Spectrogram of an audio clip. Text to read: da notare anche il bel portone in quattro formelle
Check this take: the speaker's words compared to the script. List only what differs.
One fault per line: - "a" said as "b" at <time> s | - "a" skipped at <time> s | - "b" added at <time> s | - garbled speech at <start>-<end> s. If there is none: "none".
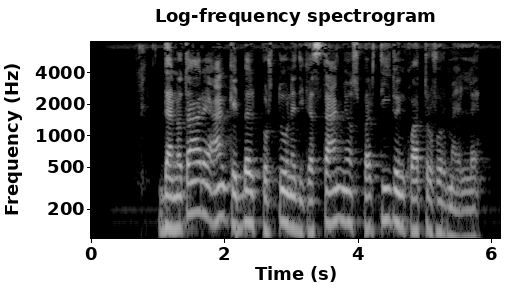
- "di castagno spartito" added at 3.1 s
